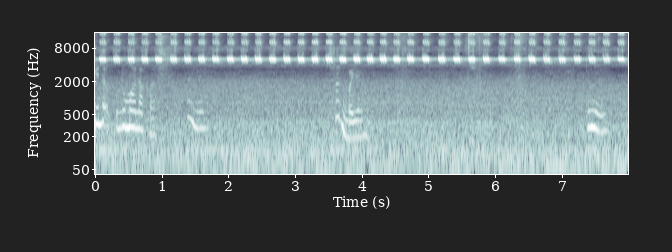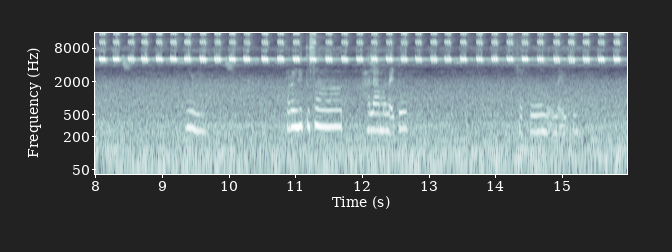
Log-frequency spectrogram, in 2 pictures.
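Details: In Saudi Arabia, an insect gives a loud, steady, high-pitched trill that pulses without a break, with people talking quietly underneath.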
